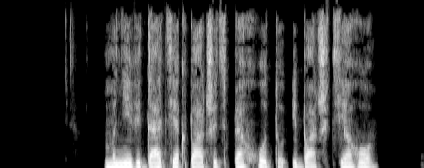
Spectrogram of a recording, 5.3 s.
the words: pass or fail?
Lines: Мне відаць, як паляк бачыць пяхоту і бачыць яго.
fail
